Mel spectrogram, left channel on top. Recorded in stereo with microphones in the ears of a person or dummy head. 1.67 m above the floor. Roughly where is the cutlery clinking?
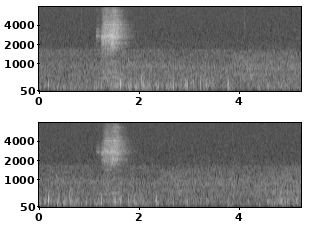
Left.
